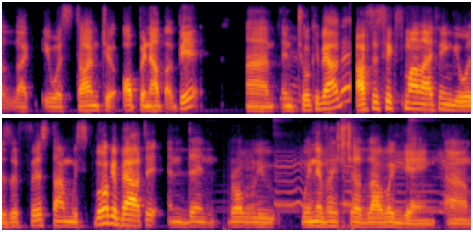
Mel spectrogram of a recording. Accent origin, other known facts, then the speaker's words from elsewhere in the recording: Syria; English is a second language; also born or lived in Egypt; now in Australia; we come from Syria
